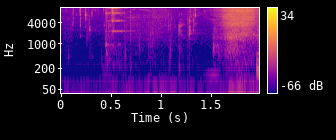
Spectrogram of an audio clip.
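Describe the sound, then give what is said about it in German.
Dry noodles are crunched and chewed in faint, irregular bites, ending with a slightly louder crunch. “das ist richtig unangenehm, dieses Nudelcrunchen jetzt auf der Tonspur”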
